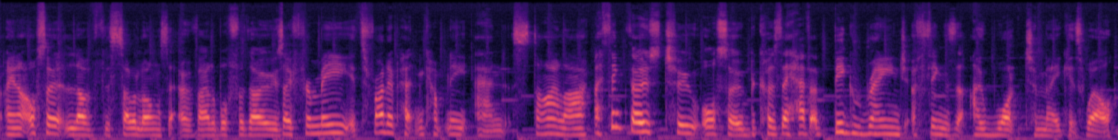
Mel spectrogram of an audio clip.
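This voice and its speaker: A woman's voice: lowish voice, a little mellow. A woman in her thirties with a mainly Australian accent touched by British and American sounds, chatting upbeat in a sewing Q&A vlog. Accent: Australian with British and American traces. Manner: chatty, upbeat, self-reflective. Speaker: sewing vlogger. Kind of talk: casual Q&A vlog.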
